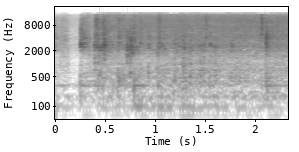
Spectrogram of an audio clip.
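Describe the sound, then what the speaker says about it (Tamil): Dried prawns frying in a hot kadai and being stirred, a steady crackling sizzle with scraping strokes of the utensil against the pan, fairly close and with no voices. "கடாய் நல்லா காஞ்ச உடனே நம்ம வந்து க்ளீன் பண்ணி வச்சுருக்க இந்த இறாவெல்லாம்"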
